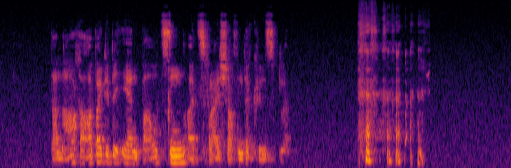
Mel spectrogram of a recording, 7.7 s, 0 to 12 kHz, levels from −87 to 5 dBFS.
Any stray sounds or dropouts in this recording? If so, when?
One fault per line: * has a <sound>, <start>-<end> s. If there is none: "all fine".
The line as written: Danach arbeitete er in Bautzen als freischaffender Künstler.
* has a laugh, 5.4-6.5 s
